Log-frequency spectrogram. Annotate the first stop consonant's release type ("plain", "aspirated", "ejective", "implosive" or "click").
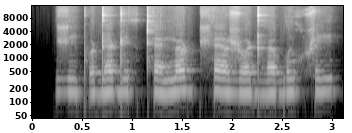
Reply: ejective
